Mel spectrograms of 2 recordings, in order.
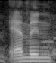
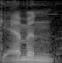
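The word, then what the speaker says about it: Eamonn: This is the big right-hander, Eamon Kernan. Eamon is spelled E-A-M-O-N-N.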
